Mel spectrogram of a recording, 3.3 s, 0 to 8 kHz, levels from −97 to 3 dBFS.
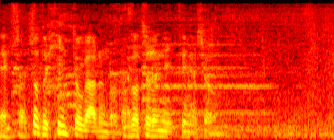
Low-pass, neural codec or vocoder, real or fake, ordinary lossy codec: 7.2 kHz; vocoder, 22.05 kHz, 80 mel bands, WaveNeXt; fake; none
